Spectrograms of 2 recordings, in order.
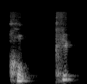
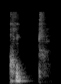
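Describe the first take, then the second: First: The ending is an extra syllable. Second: The ending adds no extra syllable. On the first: The speaker calls it wrong. "We do not say cook it" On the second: The speaker calls it right. "but this is cooked"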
